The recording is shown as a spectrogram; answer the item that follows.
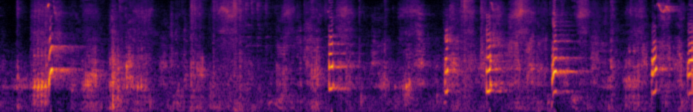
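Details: Heartbroken by a barrier between her and another dog, Lola, a courting dog, cries in clipped, tonal whimpers and yelps, about one every second or so, some breaking into sharper yips.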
